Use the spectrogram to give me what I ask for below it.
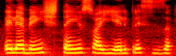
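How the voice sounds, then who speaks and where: A woman's voice: medium pitch, little pitch movement, brisk, dark tone. A woman teacher with a Brazilian Portuguese accent giving a recorded lesson, explaining step by step and often checking in with her listeners.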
